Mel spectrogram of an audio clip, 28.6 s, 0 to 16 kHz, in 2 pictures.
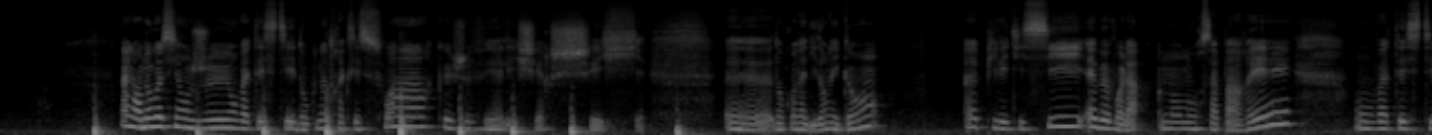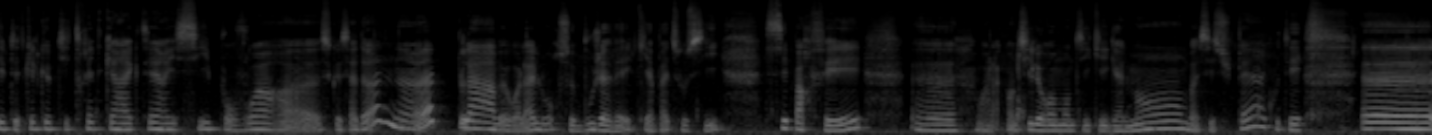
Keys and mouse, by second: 2.2 click, 6.8 click.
